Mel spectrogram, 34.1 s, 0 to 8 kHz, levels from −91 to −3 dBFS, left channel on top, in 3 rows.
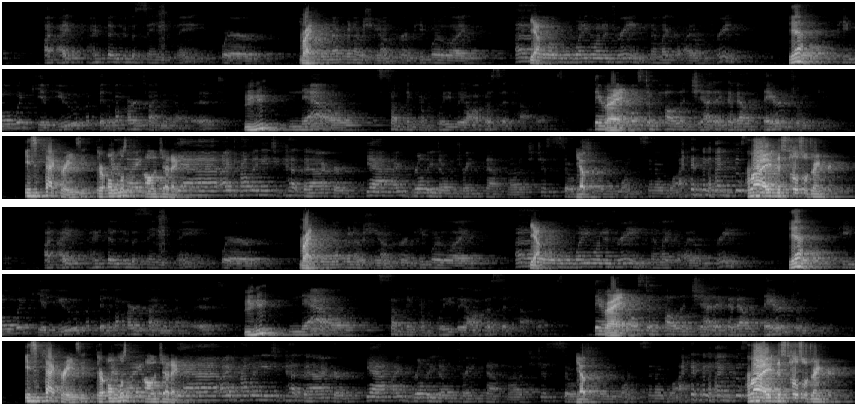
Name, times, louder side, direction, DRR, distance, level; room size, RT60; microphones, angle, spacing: voice 1, 0.5-3.4 3.9-6.2 6.8-9.8 10.6-14.1 15.2-16.0 16.4-18.6 19.3-22.2 24.2-24.7 25.0-33.4, equal, 15° left, -1 dB, 2.9 m, -50 dB
voice 2, 14.6-14.9 19.4-19.6 23.0-24.4 24.6-25.1 30.4-30.5 32.7-33.8, right 2 dB, 15° right, 6 dB, 0.7 m, -31 dB
9.6 x 8.0 x 9.3 m, 1.2 s
head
